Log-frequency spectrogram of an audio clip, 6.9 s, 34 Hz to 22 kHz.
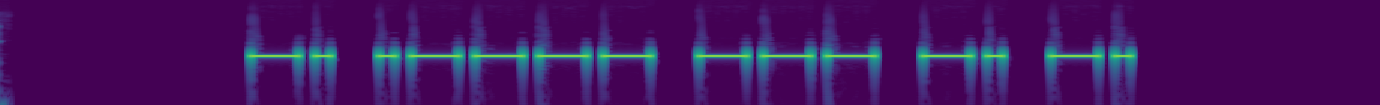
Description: Morse code, heard as a keyed tone, about 15 wpm, 700 Hz. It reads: N1ONN
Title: USA Call Signs - 5 Characters - 2x Character Spacing - 15wpm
